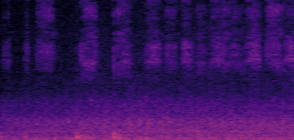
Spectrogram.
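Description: Quiet handwriting strokes on an interactive whiteboard's touchscreen: a pen tip scratching and tapping against the glass as a word is written.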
